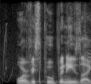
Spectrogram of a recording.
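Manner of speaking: ordinary talk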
